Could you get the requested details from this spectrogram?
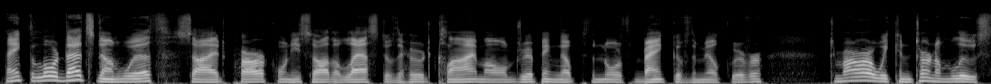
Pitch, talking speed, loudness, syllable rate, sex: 125 Hz, 205 wpm, -21 LUFS, 4.2 syllables/s, male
